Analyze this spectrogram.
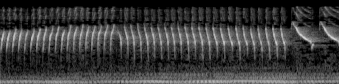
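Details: Belgian canary singing in the morning, a lure for juvenile canaries learning song: dense rapid rolling trill of repeated bright notes, then two sharp downward-sweeping whistles at the end.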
